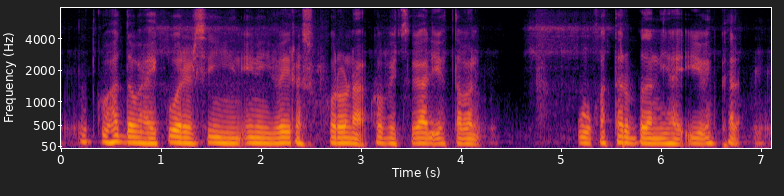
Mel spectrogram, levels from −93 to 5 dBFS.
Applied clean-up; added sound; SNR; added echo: neural separator model SepFormer DNS4.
